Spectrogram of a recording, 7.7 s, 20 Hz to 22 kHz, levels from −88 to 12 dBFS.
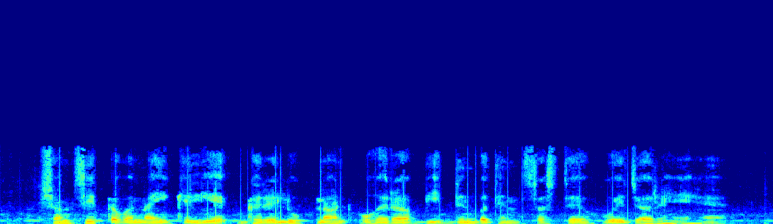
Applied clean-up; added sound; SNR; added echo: none; none; none; none.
